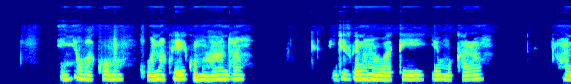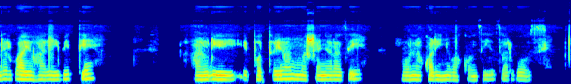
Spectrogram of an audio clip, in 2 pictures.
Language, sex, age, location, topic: Kinyarwanda, female, 50+, Kigali, government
